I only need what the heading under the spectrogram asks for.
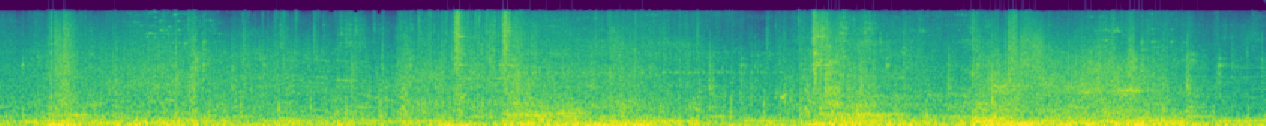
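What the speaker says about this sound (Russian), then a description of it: "Как-то взрывы очень много наносить стали." Repeated game explosions and booming blasts over a constant mechanical clatter, loud and dense, with several sharp bursts spaced through the clip.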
